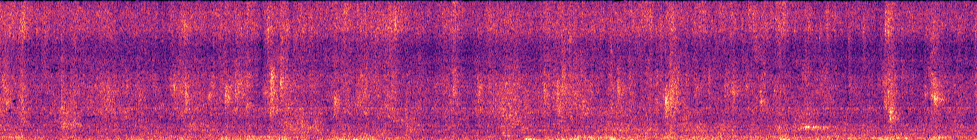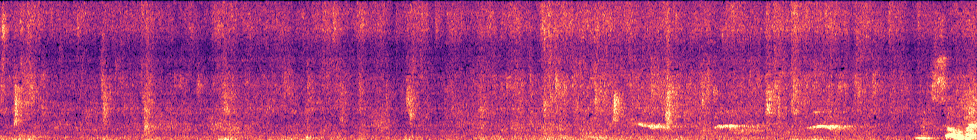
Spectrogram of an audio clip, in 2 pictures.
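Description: Water splashes in a bathtub.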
